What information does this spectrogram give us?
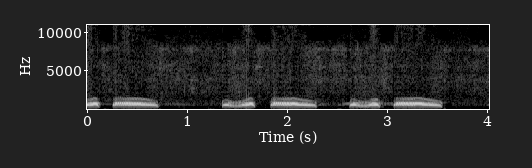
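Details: Spotted dove coos in even pairs, a brief wavering note leading into a longer descending coo, three pairs in quick succession with no other birds or noise.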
